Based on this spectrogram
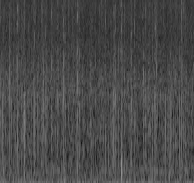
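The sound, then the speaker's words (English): Steady rain pattering on a hard surface, a dense continuous hiss dotted with sharper individual drops, with no voices present. “So I'm waiting in the rain.”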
